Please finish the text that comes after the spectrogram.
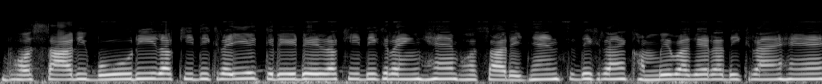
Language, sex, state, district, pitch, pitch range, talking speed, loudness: Hindi, female, Uttar Pradesh, Deoria, 240 Hz, 230-245 Hz, 165 wpm, -12 LUFS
